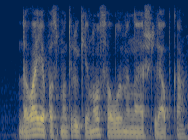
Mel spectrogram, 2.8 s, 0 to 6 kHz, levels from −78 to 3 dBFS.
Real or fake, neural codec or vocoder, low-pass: real; none; 5.4 kHz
